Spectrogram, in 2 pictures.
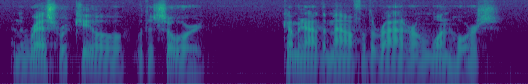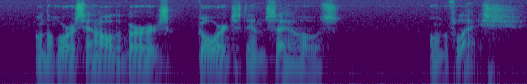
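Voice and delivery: ordinary delivery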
